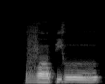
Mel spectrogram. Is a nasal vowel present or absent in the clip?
absent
